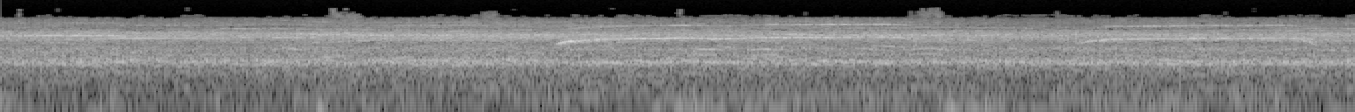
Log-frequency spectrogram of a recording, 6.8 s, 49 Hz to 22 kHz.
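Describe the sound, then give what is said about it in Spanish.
A stadium crowd jeers Betis after a 0-1 home defeat to Valladolid. A loud, steady roar of many voices runs throughout, with a few shrill whistles sliding up above it. “La bronca del público, ganó el Valladolid 0-1, Escalera. Escuchen.”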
